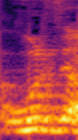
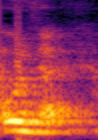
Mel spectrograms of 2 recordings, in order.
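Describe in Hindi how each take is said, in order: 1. पहला स्वर लंबा है। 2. पहला स्वर छोटा है। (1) "एक से दुगुनी टाइम लगेगा" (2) "कम टाइम लगता है"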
